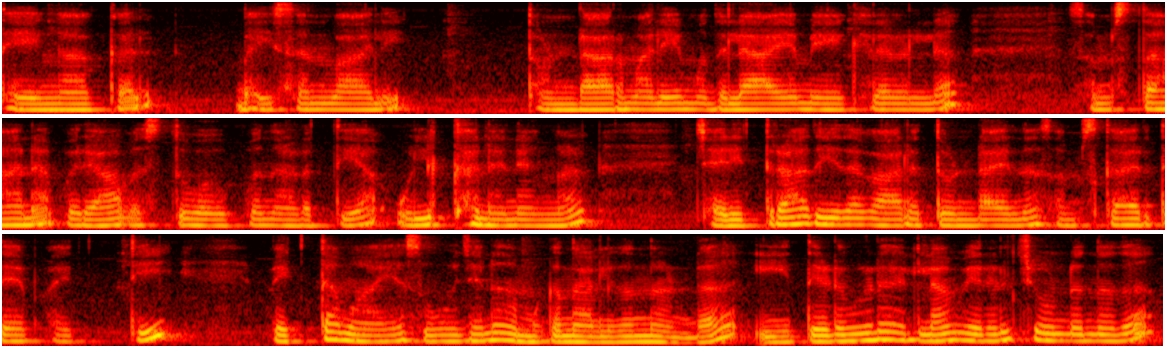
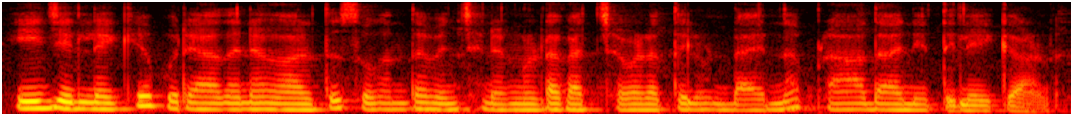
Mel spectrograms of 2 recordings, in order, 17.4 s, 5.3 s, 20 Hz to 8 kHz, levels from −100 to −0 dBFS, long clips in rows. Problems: low volume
